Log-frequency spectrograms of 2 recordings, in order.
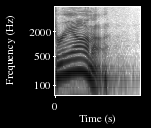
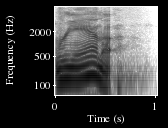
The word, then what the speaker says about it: Rihanna: It's Rihanna. – Yeah. – But she pronounces it Rihanna. – Oh, she does. – She does. That's what she claims the real pronunciation of her name is. Rihanna.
